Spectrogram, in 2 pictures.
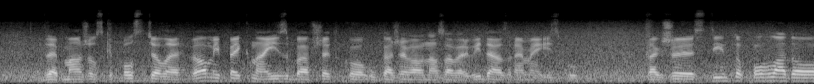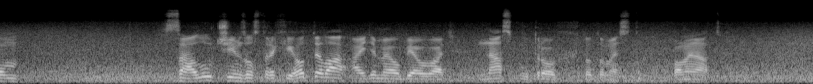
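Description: A man talks animatedly close to the microphone.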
